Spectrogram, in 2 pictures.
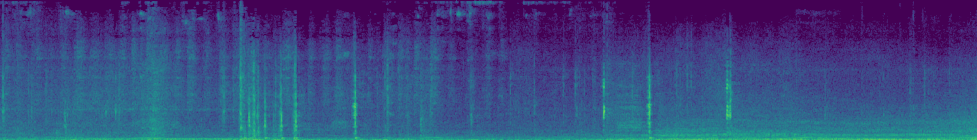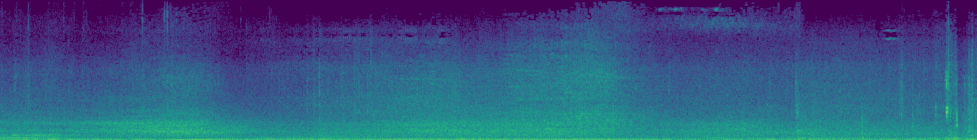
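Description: Traffic hums and rushes by on a busy street nearby.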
